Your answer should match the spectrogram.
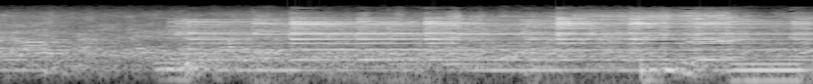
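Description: A live band playing, led by accordion with guitar, on long held notes that fill out about a second in, with people talking underneath.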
